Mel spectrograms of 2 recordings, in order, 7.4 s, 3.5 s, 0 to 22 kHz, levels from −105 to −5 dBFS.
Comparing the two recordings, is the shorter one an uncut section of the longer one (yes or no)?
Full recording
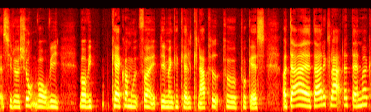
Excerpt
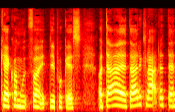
no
